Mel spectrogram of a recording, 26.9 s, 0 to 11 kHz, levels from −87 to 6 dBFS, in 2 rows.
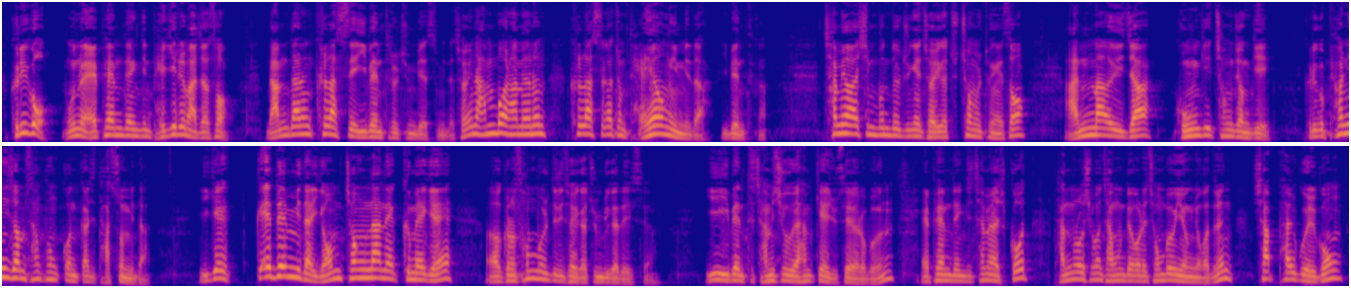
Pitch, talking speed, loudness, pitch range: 145 Hz, 380 characters per minute, -26 LUFS, 125-180 Hz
